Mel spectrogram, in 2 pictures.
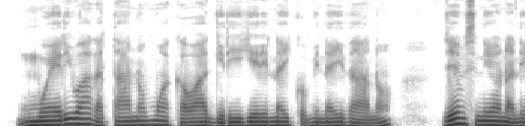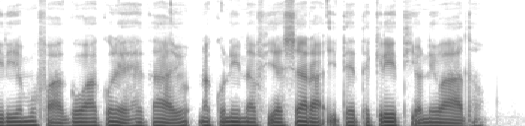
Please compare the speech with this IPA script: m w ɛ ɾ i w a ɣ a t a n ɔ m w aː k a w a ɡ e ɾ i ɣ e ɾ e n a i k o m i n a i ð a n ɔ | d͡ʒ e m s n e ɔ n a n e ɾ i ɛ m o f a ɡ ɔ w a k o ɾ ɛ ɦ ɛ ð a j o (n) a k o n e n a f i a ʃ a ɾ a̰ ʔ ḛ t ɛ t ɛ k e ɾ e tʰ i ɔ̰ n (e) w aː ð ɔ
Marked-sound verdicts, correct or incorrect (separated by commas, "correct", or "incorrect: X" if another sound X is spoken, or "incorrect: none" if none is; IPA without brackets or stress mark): correct, correct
